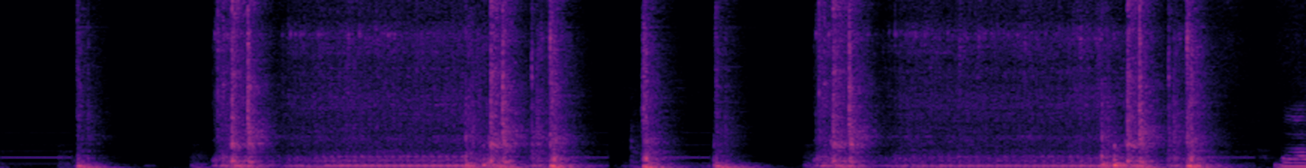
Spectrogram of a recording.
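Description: Sewing machine stitching the shoulder seams of a trapeze dress, several close mechanical runs of whirring stitches, each a second or two long, separated by short pauses.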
